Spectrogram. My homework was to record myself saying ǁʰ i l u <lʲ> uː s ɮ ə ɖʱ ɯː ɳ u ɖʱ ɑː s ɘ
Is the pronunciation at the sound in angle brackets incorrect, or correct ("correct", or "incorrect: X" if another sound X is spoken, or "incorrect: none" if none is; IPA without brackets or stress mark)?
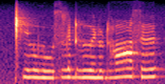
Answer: incorrect: l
